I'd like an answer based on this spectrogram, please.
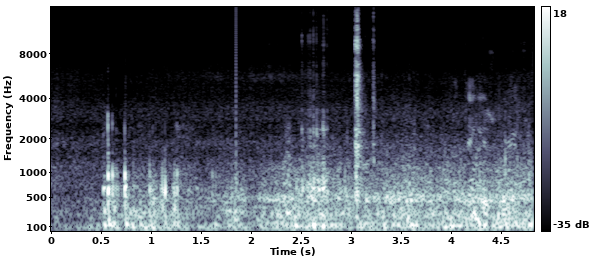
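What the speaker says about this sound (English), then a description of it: "Really windy out here" Gusty wind buffets the microphone with a low rumbling roar outdoors at a trout fishing spot, with brief clicks and knocks near the start.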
